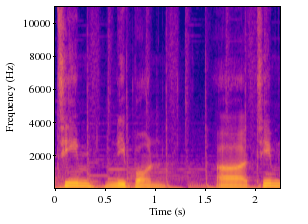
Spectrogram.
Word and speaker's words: Nippon: uh it's called team Nippon uh Team Nippon which is basically um how Japanese will pronounced Japan over there so we'll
